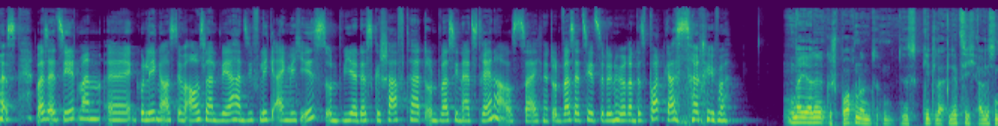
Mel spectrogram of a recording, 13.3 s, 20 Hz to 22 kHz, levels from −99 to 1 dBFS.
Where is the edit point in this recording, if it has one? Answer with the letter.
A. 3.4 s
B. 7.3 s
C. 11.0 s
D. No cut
C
